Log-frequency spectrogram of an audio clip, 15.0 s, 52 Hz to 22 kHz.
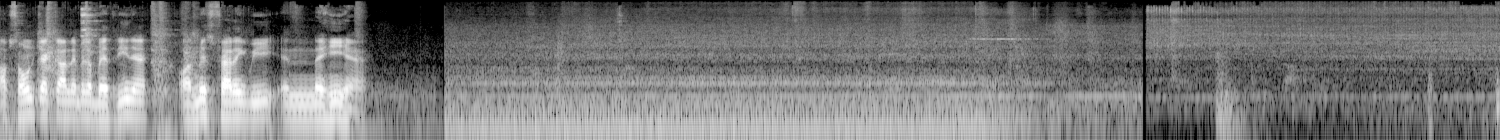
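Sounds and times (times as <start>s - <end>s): car engine idling: 4.4s - 11.5s.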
